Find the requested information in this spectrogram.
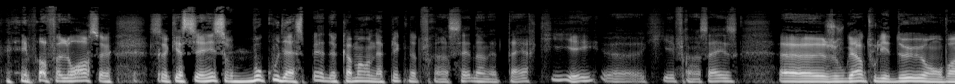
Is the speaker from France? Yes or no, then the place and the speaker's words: no; Quebec, Canada; first language French; notre société québécoise est en train de perdre du chemin qu'on a accompli péniblement pour promouvoir notre première langue, qui est le français, et qui fait partie de notre identité.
